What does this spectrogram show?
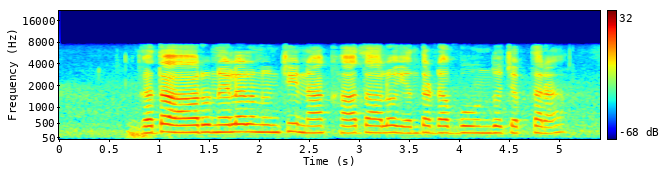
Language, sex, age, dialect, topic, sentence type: Telugu, male, 41-45, Telangana, banking, question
